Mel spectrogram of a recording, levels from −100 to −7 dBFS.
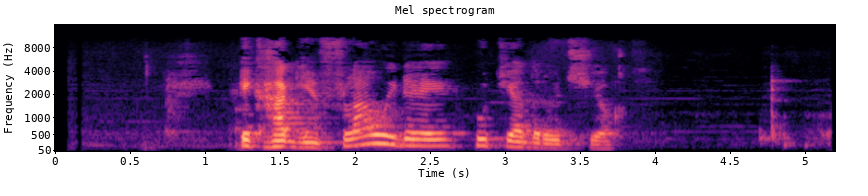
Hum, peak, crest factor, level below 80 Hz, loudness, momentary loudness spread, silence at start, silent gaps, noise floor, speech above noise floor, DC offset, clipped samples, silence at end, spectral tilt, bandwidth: none; -4 dBFS; 26 dB; -84 dBFS; -28 LUFS; 23 LU; 0.75 s; none; -72 dBFS; 44 dB; under 0.1%; under 0.1%; 0.05 s; -5 dB/octave; 11 kHz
